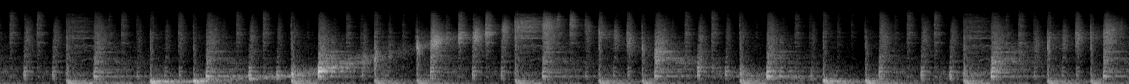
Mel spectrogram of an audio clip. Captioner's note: sweeping sound moves across treble and bass of drum break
